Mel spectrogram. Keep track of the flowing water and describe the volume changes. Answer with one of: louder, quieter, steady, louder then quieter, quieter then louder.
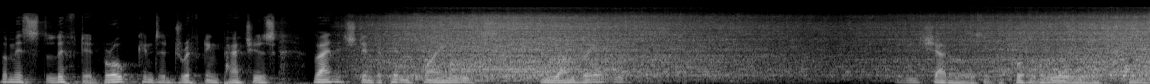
quieter then louder.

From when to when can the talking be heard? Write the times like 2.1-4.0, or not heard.
0.0-6.4, 8.9-11.4.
